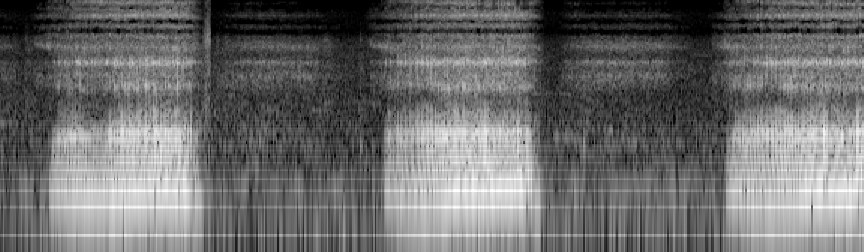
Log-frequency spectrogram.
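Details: Cat snoring while asleep.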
